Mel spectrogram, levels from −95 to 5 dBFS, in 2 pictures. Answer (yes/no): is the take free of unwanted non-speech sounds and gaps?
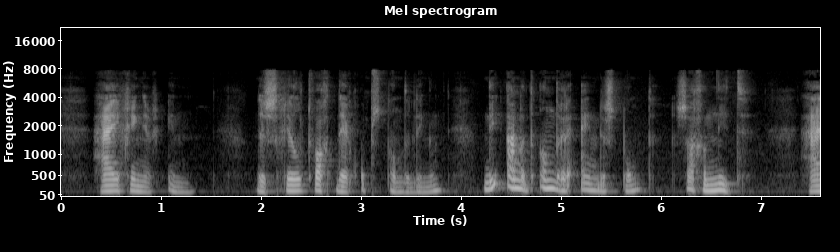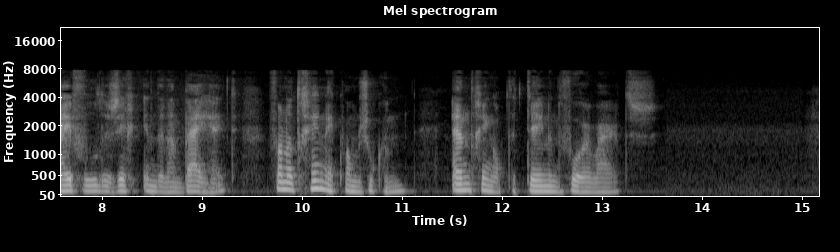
yes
